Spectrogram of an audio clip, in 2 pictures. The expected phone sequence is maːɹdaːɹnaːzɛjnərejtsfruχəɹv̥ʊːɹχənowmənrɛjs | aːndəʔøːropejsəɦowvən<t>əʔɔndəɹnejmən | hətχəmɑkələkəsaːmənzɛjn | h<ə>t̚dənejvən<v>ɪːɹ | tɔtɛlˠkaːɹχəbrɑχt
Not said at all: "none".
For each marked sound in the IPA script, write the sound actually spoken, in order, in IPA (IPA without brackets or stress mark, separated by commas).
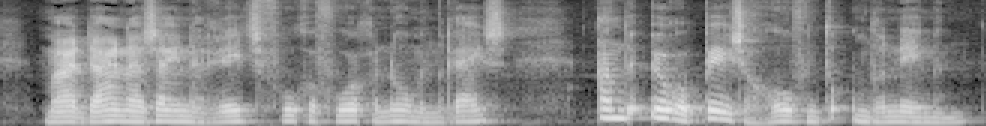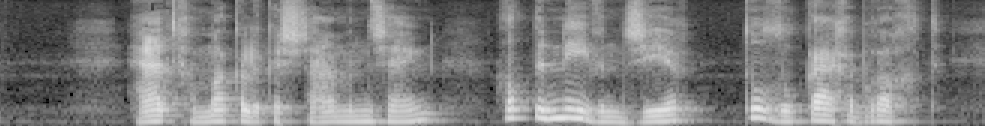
t, ɑ, z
